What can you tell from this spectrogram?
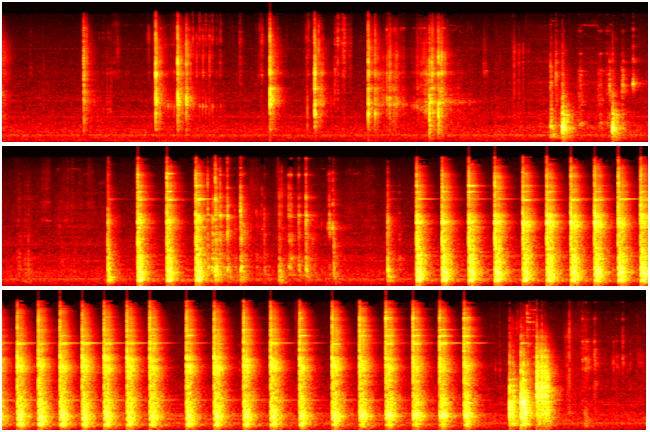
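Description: Claw hammer striking a steel pin punch to drift a tough pin out of the head of an old brace drill. Scattered knocks and taps at first, then a long steady run of hammer blows, about two or three a second, with a light metallic ring, stopping a couple of seconds before the end.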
